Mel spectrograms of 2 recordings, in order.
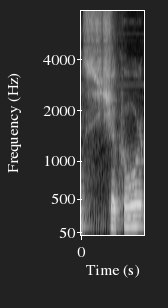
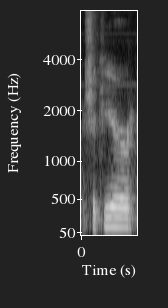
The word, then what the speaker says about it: Shakir: the hobby uh Khalil Shakir and my apologies on the pronunciation um I believe Shakir is correct uh he so he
